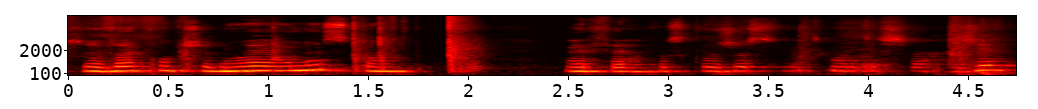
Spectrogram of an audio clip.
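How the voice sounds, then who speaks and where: Slow, halting woman. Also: a little high, steady tone, noisy background. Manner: halting, searching for words, repeating phrases. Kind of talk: personal religious testimony, unscripted.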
